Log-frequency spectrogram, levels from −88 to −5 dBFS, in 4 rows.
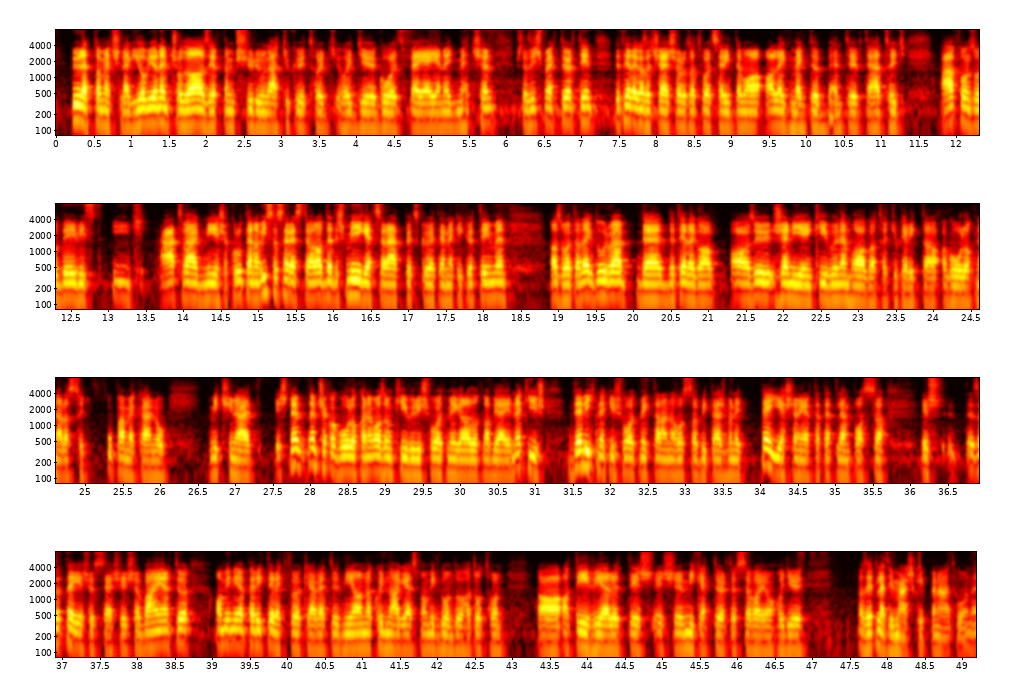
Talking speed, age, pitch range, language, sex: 170 wpm, 20-39, 115-135 Hz, Hungarian, male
